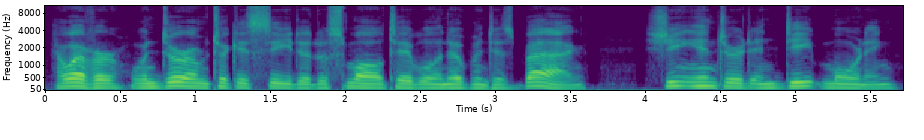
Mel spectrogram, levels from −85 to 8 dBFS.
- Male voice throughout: Yes, male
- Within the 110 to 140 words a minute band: No, average, 200 wpm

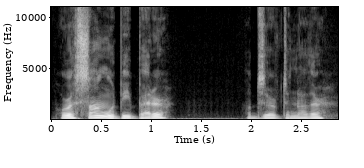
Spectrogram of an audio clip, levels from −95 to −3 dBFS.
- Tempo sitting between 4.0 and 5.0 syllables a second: No, 6.5 syllables/s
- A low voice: Yes, low, 115 Hz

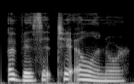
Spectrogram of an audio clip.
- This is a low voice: No, high, 190 Hz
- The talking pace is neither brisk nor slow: Yes, average, 180 wpm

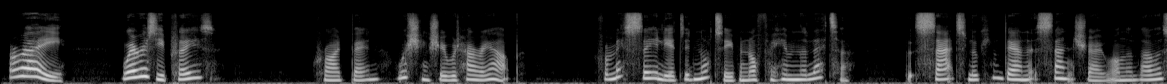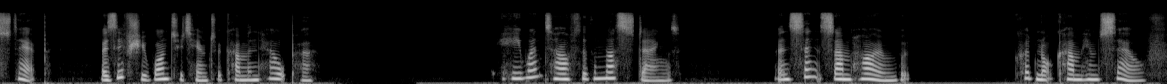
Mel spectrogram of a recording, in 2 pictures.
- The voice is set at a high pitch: Yes, high, 235 Hz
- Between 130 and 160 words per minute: Yes, average, 145 wpm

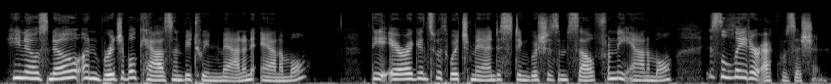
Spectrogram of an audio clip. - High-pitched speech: Yes, high, 225 Hz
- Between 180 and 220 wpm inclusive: No, average, 165 wpm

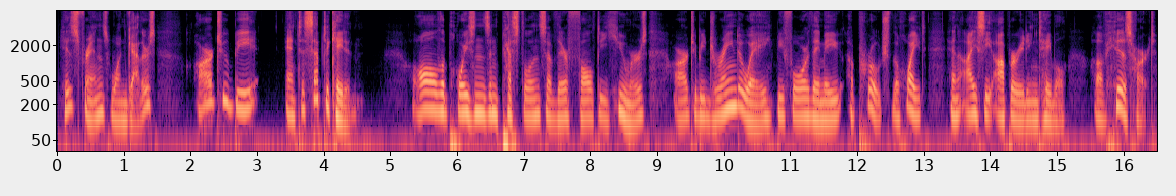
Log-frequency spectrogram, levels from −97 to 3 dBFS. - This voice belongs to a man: Yes, male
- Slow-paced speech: Yes, slow, 125 wpm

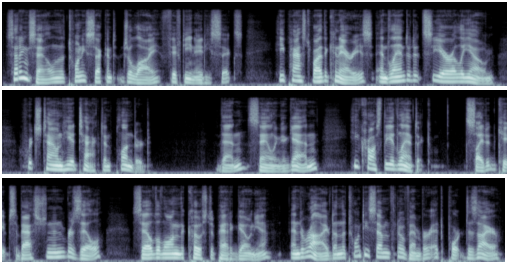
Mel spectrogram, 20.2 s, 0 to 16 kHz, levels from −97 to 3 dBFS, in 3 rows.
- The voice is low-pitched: Yes, low, 125 Hz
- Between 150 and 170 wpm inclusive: Yes, average, 165 wpm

